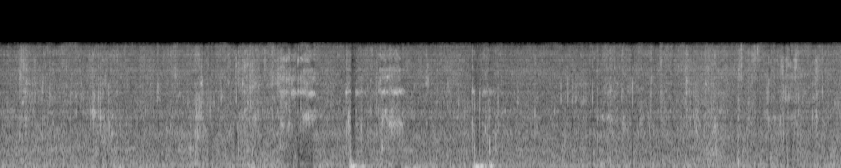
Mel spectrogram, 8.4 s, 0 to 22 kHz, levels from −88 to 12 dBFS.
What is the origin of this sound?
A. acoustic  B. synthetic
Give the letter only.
B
